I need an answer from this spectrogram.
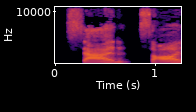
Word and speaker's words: Saad: Saad. Do you know how to pronounce it? I'm not sure if it's Saad or Saad. Okay, it's SAAD.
